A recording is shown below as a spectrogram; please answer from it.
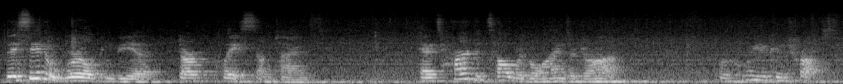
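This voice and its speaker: A man's voice: a little high, animated, unhurried, darkish tone. A man acting a reflective, wistful monologue in live radio theatre. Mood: wondering. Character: reflective, wistful man musing on a dark world. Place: theatre stage. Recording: echoey stage, distant mic, faint noise.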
